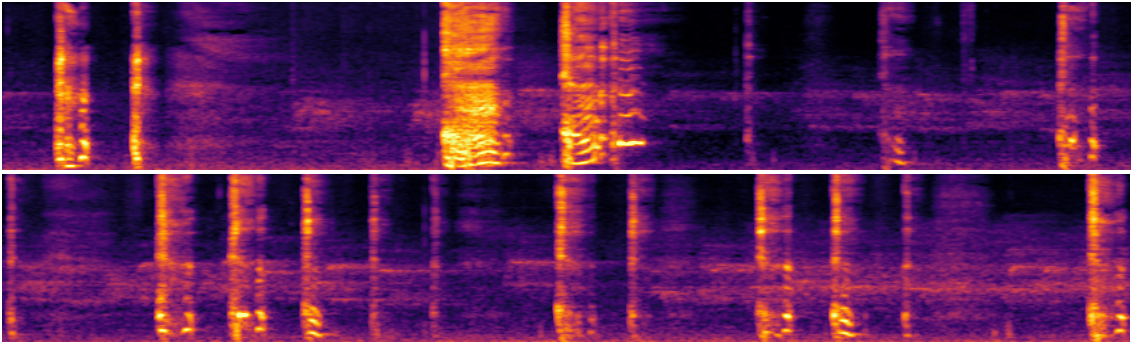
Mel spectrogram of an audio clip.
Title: really bad barking cough fit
